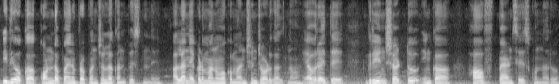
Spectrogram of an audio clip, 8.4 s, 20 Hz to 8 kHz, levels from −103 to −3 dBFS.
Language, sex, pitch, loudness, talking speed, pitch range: Telugu, male, 145 Hz, -17 LUFS, 130 wpm, 130-170 Hz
